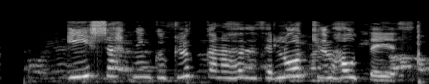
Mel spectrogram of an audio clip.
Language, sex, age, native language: Icelandic, female, 13, Icelandic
